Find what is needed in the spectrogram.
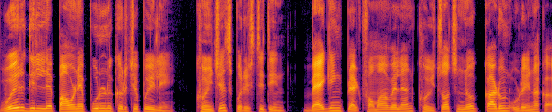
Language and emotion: Goan Konkani, neutral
